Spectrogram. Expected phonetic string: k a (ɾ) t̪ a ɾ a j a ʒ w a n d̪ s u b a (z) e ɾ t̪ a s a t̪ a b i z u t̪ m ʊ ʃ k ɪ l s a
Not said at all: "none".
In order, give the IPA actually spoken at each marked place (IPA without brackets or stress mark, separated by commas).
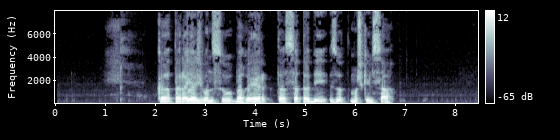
none, ɣ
